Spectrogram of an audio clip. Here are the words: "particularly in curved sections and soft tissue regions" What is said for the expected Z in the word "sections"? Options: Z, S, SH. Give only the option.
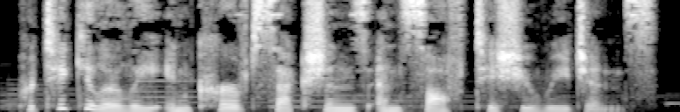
Z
